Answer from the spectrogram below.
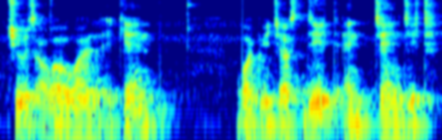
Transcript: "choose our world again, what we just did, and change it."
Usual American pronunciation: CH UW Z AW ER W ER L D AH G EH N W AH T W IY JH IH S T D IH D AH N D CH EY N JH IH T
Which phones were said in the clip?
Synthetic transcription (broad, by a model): CH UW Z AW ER W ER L AH G EH N W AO T W IY JH IH S T D IH D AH N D CH EY N JH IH T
